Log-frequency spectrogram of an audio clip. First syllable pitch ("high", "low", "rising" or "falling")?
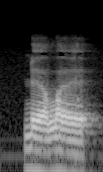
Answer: low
